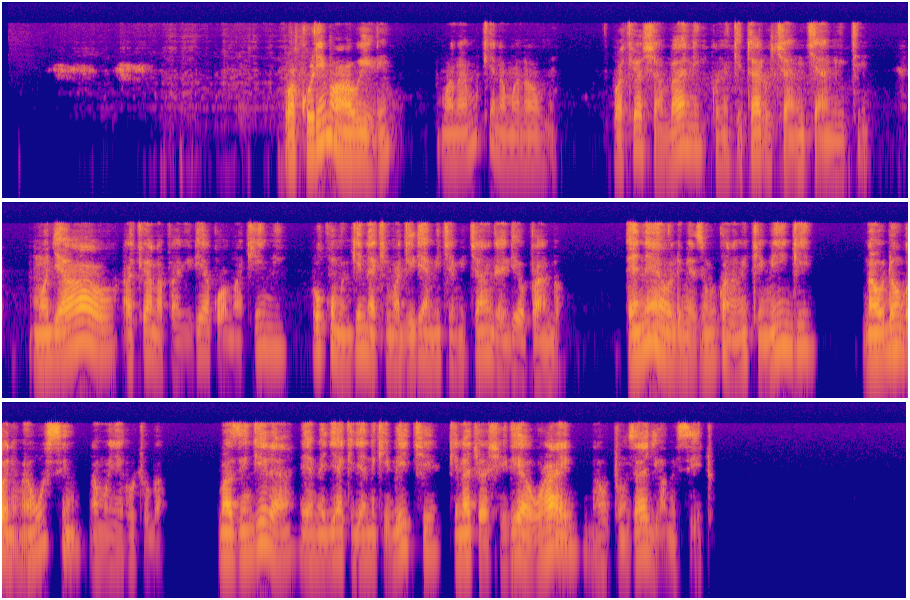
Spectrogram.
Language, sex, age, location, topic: Swahili, male, 25-35, Dar es Salaam, agriculture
